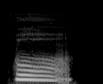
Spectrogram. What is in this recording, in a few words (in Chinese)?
"窝", Chinese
